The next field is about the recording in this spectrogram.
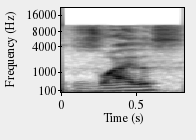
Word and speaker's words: Zweilous: Zweilous. That's how you say it.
